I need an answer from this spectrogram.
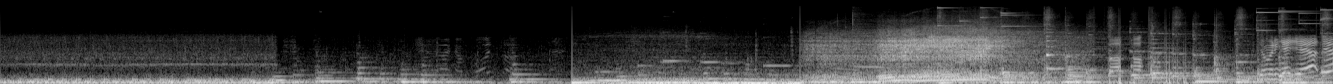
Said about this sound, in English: See, all four wheels are spinning.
